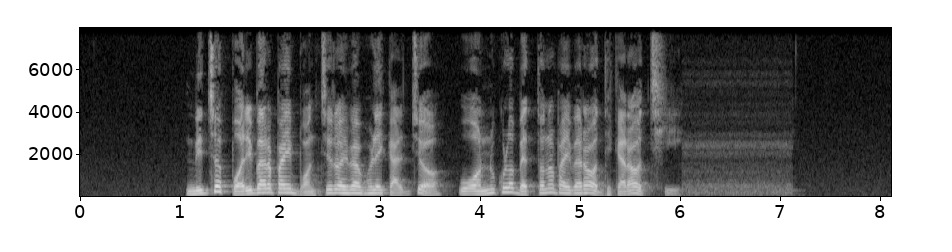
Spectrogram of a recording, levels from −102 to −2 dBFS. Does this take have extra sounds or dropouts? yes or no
no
